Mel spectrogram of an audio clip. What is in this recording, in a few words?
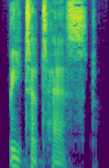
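"beta test", British English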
